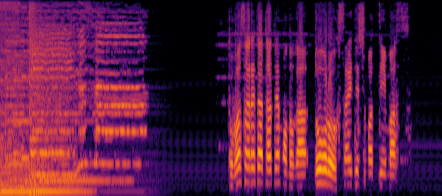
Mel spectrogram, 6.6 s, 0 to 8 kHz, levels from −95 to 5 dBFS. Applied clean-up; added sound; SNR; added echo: classical method spectral subtraction.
